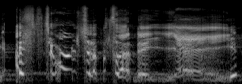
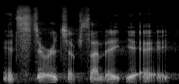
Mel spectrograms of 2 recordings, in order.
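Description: First: High squealing hammed-up cheer; exaggerated mock enthusiasm, much higher. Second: Soft, breathy, unimpressed yay; flatly mock the cheer from the beach; bored half-hearted yay, much softer; deadpan mock cheer. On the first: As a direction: squeal it like a fake-thrilled congregation. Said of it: "sitting there going". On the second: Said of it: "worshiping from a beach are going".

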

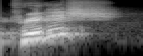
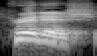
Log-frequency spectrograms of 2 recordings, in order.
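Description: First: British? asked with a high rising tune, unsure; questioning rise. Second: British. said higher, landing on a firm falling tune; settled fall. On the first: Unsure of the word, asking his friend in a high rising question. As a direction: check the word British? with a lift at the end. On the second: Now sure, confirming the word to his friend with a firm fall. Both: Real, not acted.

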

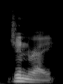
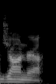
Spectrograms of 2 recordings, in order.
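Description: First: "Genre" said as JIN-ray; mispronounced genre. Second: Said in the usual way. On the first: Real, not acted. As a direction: say "Genre" with a hard J and a RAY ending. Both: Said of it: "if we could pronounce words right".

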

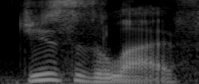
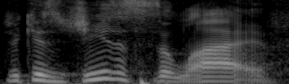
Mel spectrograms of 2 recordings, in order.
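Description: First: Softer, hushed restatement; quiet echo. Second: Said in the usual way. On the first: Shown as a demonstration. Pastor repeating to congregation, softer hushed echo. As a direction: let it settle, softly, almost to yourself. Repeated key line, echoed.

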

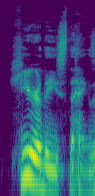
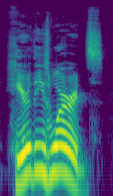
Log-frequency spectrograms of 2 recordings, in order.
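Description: First: Hear these things, slower and softer, leaning on Hear; soft slow echo. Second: Hear these words, slow and higher, falling on words; slow proclaimed command. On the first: Preacher echoing Peter's command to his congregation, soft and slow. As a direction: repeat it quietly to let it sink in. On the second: Peter commanding the crowd to hear, slow proclamation. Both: Shown as a demonstration.

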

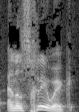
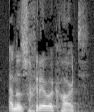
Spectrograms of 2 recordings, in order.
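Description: First: Hammed-up lament, stretched out; mock dramatic. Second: Said in the usual way.

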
